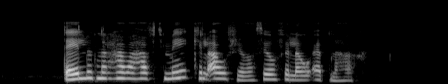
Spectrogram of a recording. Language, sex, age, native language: Icelandic, female, 30-39, Icelandic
